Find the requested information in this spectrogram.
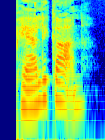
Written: perlegarn

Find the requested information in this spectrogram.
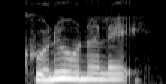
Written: kundeunderlag

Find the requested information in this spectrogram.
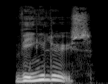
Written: vingeløs

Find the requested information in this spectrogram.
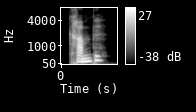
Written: krampe

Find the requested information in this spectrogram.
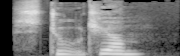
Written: studium

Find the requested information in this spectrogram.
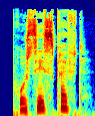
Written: processkrift

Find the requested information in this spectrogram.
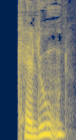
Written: KALLUNERNES

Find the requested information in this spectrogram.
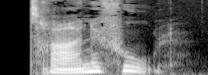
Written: tranefugl

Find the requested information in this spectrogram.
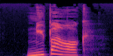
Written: nybarok

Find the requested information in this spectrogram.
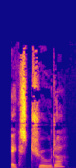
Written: ekstrudere

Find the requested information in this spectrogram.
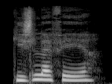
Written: gidselaffære

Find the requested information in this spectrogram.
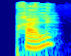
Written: prelle

